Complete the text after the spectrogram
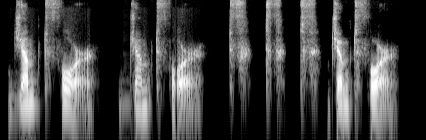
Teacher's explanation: we're gonna do a t and an f like you're going to hear both of those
